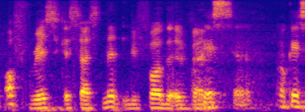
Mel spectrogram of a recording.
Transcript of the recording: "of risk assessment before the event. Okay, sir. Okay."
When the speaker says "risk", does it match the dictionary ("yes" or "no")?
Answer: yes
